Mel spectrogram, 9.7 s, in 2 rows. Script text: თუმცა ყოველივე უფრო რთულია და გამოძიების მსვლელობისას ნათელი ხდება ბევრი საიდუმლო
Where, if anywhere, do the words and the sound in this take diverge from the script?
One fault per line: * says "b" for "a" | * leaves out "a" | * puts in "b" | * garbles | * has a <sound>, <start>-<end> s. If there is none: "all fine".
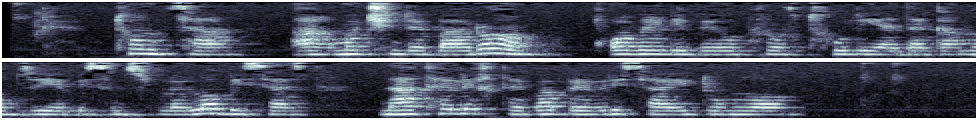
* puts in "აღმოჩნდება რომ"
